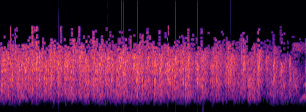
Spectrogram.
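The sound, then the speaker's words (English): A group gives a man another round of applause, many hands clapping loudly in a dense patter that holds for several seconds and eases slightly at the end, with no one speaking. “All right, let's give him another round of applause.”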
